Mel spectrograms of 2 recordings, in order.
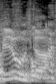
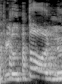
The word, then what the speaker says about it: Plutón: Quiero ver cómo pronuncia esto. – Dale. – Sí. Estoy muy atento. – La sonda New Horizons se acerca a Pluto. – ¡Qué hijo! – ¡Pluto! – ¡Plutón! ¡Pluto! Eso quería saber.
